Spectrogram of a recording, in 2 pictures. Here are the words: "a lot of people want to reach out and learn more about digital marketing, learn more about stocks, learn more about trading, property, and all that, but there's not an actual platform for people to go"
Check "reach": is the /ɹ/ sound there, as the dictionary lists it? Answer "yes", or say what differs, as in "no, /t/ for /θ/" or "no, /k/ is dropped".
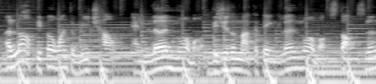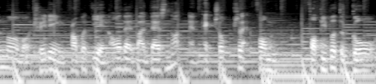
yes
